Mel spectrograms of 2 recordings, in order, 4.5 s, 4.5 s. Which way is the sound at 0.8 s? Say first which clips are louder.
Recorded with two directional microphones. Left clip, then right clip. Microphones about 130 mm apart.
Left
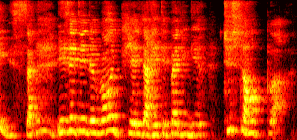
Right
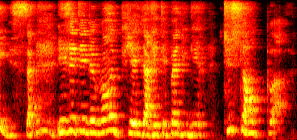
Right 1 dB; 30° right (ahead or behind).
